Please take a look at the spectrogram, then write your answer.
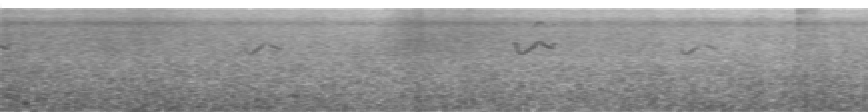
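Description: Sea waves wash steadily onto the shore in the dark before dawn, a constant close roar of surf with light wind and faint bird calls.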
